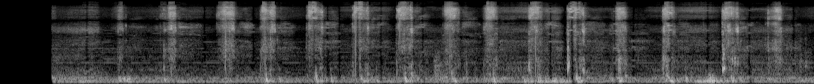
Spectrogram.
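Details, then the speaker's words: Ferret sneezing: a rapid run of about fifteen short, sharp, hissy bursts over several seconds, presented as a sound heard when a ferret is unwell. "if ferrets get sick fred is not feeling good well so you have to absorb this sound and this is sneezing"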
